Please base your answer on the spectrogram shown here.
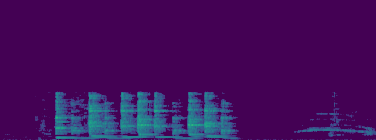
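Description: A phone ringtone plays a bright melodic jingle of repeated tones for about two seconds, clear and close, followed by a shorter rising tone after a brief pause.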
